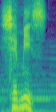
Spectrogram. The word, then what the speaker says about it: chemise: Si yo digo aquí chemise, está mal, ¿cierto? ¿Cómo pronuncio?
